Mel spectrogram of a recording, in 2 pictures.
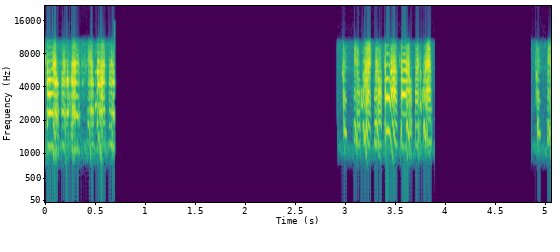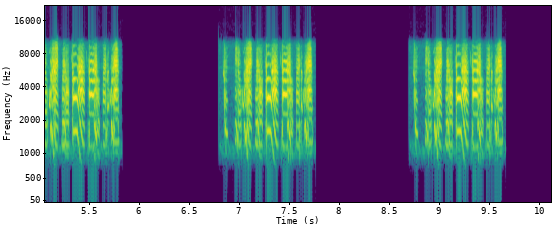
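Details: A juvenile zebra finch, developing its song from memory of its father's song, repeats short, buzzy, nasal song phrases about every two seconds.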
